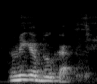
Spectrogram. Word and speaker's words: Emeka Egbuka: Yeah, Emeka Egbuka.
